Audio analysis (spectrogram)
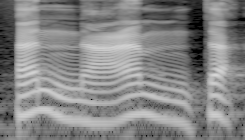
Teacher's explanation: ഇവിടെ നൂന് ലിസാനിയ അക്ഷരമാണ്, നാവിൽ നിന്നും ഉച്ചരിക്കുന്ന ഹർഫാണ്. ഐന് ഹൽക്കിയായ അക്ഷരമാണ്. ഹൽക്കിൻ്റെ മധ്യത്തിൽ നിന്നാണ് ഐന് വരുന്നത്, തൊണ്ടയുടെ മധ്യം.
